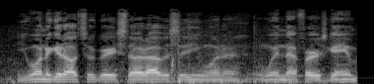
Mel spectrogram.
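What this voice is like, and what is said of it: Bored monotone delivery. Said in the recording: “Could you sound more bored? ... He sounded pretty bored ... monotone ... you're still alive, but you're barely alive”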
